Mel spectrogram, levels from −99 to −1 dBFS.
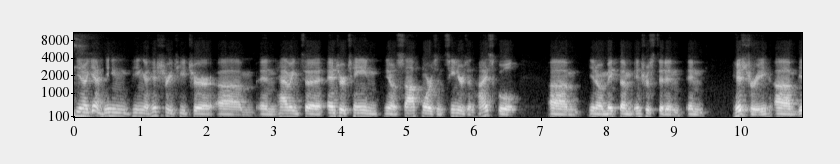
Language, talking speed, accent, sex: English, 175 wpm, American, male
